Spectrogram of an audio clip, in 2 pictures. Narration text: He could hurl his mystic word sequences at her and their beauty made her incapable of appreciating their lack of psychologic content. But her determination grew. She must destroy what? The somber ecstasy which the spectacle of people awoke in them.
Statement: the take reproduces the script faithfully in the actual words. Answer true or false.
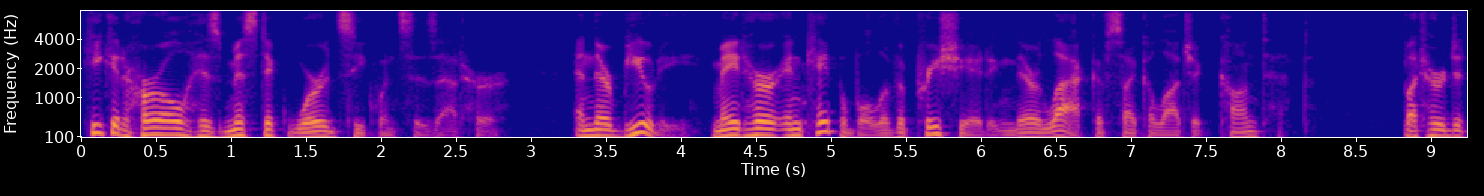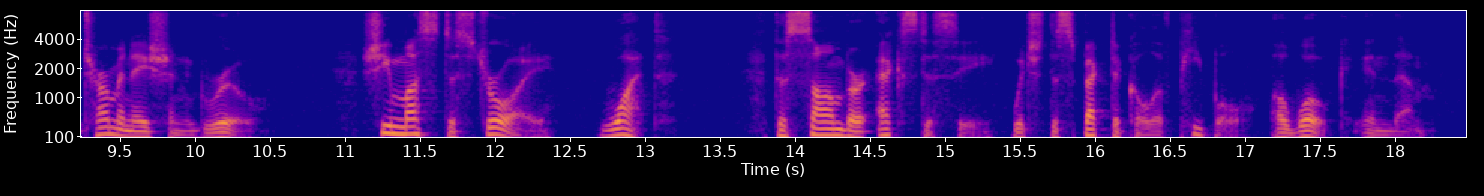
true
